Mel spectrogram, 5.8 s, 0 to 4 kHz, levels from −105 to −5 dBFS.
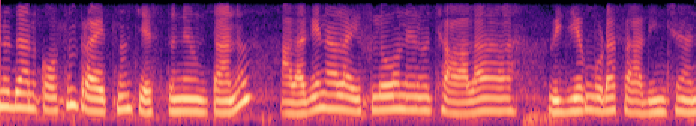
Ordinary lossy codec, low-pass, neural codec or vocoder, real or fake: none; 3.6 kHz; none; real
